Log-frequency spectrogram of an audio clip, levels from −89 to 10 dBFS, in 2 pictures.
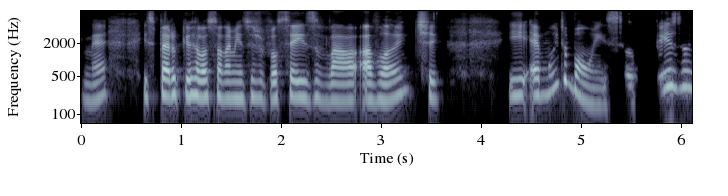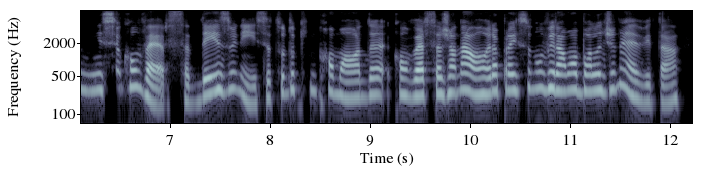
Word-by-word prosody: né, 185 +5 -4 0.3
espero 215 +2 +5
que 220 - -4
o - - +6
relacionamento 205 -1 +1
de 200 -1 -5
vocês 195 +1 +1
vá 180 -1 +2
avante, 195 +3 +2 0.7
e 220 0 -2
é 225 0 +4
muito 320 - -3
bom 215 - -1
isso. 150 -1 -10 0.4
Desde 315 +2 0
o 315 - -1
início, 280 +2 -5
conversa, 300 - 0
desde 245 - 0
o - - -4
início. 200 - -7
Tudo 250 +7 -7
que 285 - -24
incomoda, 225 -3 -2
conversa 220 +1 +2
já 250 +2 +1
na 255 -4 +5
hora, 240 +3 +2
pra 275 +1 -1
isso 275 +3 -6
não 300 0 -5
virar 280 -2 +4
uma 280 +1 +1
bola 270 +1 0
de 285 +2 -4
neve, 210 - -3
tá? 170 +2 -5
225 Hz, 180 wpm, -23 LUFS, 195-275 Hz, 0.7 s, o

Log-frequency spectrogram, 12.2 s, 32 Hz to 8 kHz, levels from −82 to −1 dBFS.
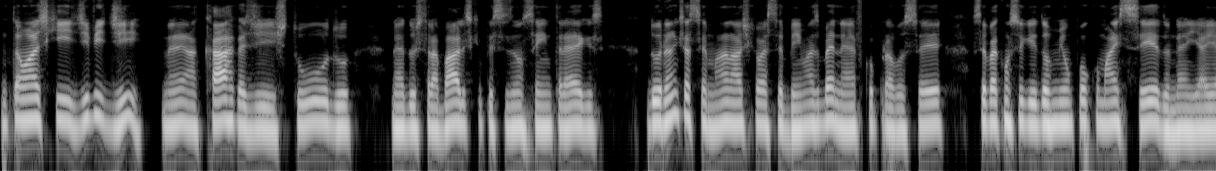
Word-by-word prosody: então 160 +4 0
acho 170 -3 +2
que 160 -3 +1
dividir, 155 -2 -1 0.2
né, 140 +2 0
a 135 -1 0
carga 150 +2 +3
de 125 0 0
estudo, 135 +2 -1 0.4
né, 125 0 +1
dos 125 -1 -1
trabalhos 130 +2 +1
que - - -13
precisam 130 0 -2
ser 115 +3 -2
entregues 130 -1 -1 0.4
durante 155 +6 +2
a - - +3
semana, 145 0 0
acho 140 -4 -2
que - - -4
vai 140 -1 +1
ser 135 +2 -2
bem 125 +1 +1
mais 140 +1 0
benéfico 135 -3 0
pra 130 -1 -3
você, 135 +4 0 0.3
você 150 - -1
vai 150 0 +3
conseguir 145 -1 +1
dormir 145 +1 +3
um 145 - 0
pouco 150 0 -3
mais 145 -1 +1
cedo, 140 -4 +2
né, 120 +1 +2
e, 120 - +2
aí, 125 0 +2
135 Hz, 190 wpm, -23 LUFS, 125-145 Hz, 0.4 s, carga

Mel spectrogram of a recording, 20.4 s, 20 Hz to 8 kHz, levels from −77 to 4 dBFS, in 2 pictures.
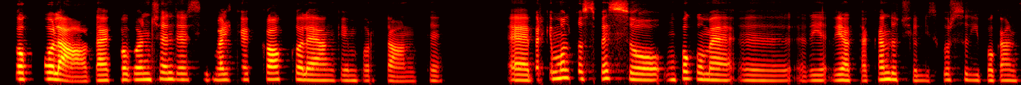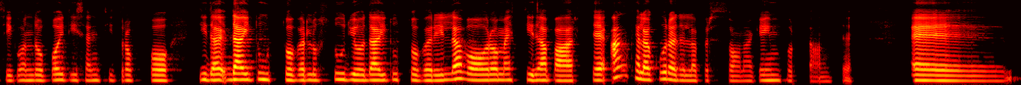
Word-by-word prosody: Coccolata, 210 -7 +6
ecco, 195 +2 -1
concedersi 215 -1 -1
qualche 205 +1 -2
coccola 220 -2 +3
è - - +5
anche 190 -1 -1
importante. 175 -1 -8 0.6
Ehm, 195 -2 +4
perché 215 +4 -6
molto 270 -1 +1
spesso, 235 -5 0
un 210 0 -8
po' 245 +2 0
come 200 -4 0
ehm, 180 -2 -10
ri 185 +1 -6
riattaccandoci 195 +3 -2
al 180 - -10
discorso 200 +4 -13
di 190 -1 -11
poc'anzi, 185 -1 -7
quando 185 0 -6
poi 200 +2 -2
ti 195 0 -11
senti 190 0 -12
troppo 190 0 -3 0.2
ti 215 - -6
dai 200 -1 +2
dai 210 0 +7
tutto 215 -2 -3
per 195 +1 -4
lo 195 - -4
studio, 195 0 -3
dai 195 0 +3
tutto 205 -1 -8
per 185 0 -3
il 190 +2 -2
lavoro, 200 -4 +2
metti 200 0 -5
da 195 0 +1
parte 180 +1 0
anche 325 - +2
la 210 -3 +4
cura 225 -2 +1
della 180 -2 -6
persona, 175 -1 -14
che 185 - -11
è - - -4
importante. 170 -4 -12 0.5
Ehm, 175 -3 +1
195 Hz, 150 wpm, -23 LUFS, 185-210 Hz, 0.6 s, dai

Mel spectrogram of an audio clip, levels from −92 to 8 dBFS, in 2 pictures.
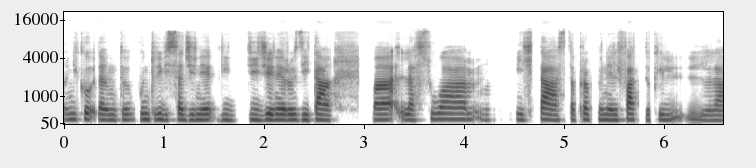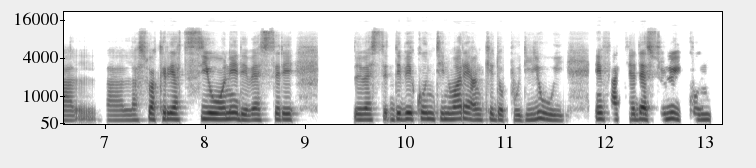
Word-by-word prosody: non 190 - -7
dico 200 +1 -2
da 195 - -1
un 185 0 -5
to 185 +1 -6
punto 200 0 -5
di 200 - -1
vista 190 +1 -2
gene 185 0 -1
di 185 0 -8
di 190 -1 -5
generosità, 185 0 +2 0.4
ma 190 0 +4
la 185 - -2
sua, 205 +2 -2
mhmm, 200 -1 -11 0.3
umiltà 190 -1 0
sta 180 +1 -8
proprio 185 0 -4
nel 180 -1 -1
fatto 190 0 -1
che 185 0 -8 0.2
l 200 -7 -9
la 170 -1 -3 0.3
la 170 0 -7
la 175 +1 -5
sua 205 +3 +2
creazione 210 +1 +5
deve 190 -2 +1
essere 195 +1 0 0.6
deve 190 0 0
esse 190 +1 -3
deve 210 +2 +5
continuare 215 0 +2
anche 185 +1 0
dopo 180 -1 -3
di 180 +2 -4
lui. 195 -6 0 0.3
E 215 - +3
infatti 195 -2 -2
adesso 200 0 +4
lui 220 -1 +6
con 195 -1 -3
195 Hz, 195 wpm, -23 LUFS, 185-205 Hz, 0.6 s, lui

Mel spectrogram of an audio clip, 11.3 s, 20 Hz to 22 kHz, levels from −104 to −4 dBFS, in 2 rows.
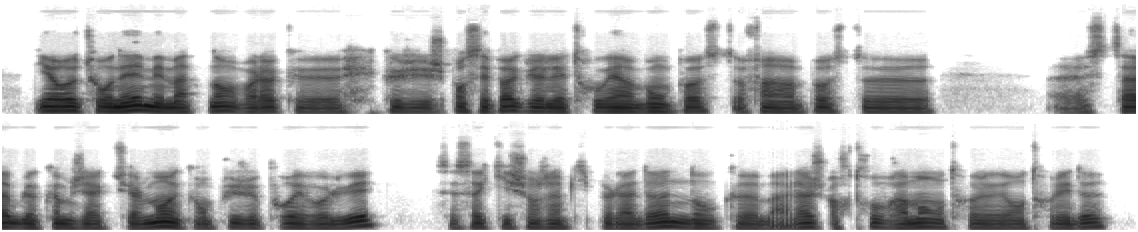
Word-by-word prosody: d'y 110 - +4
retourner, 110 +1 +6
mais 105 -4 +6
maintenant 95 +4 +2
voilà 95 +2 +1
que 90 -2 -4 0.2
que 100 - -1
je 95 -1 -2
je 90 - -5
pensais 105 -1 0
pas 110 - +4
que 105 - -7
j'allais 95 -1 +3
trouver 95 +1 -1
un 95 -1 +4
bon 95 0 +1
poste, 100 +3 -3
enfin 95 -3 -1
un 90 - -2
poste, 95 0 -5
heu 90 -2 -2 0.6
heu, 80 +1 -10
stable 100 +3 +1
comme 95 0 -1
j'ai 90 0 -2
actuellement, 90 +6 +2
et - - -1
qu'en 90 -1 -6
plus 100 +3 -4
je 95 - -1
pourrais 95 0 -2
évoluer, 90 +11 +2 0.3
c'est - - -13
ça 100 +2 -3
qui 95 - -8
change 95 0 -3
un 95 - 0
petit 90 - -15
peu - - -5
la 90 -1 -1
donne, 110 +4 +3
donc, 90 -3 -3
heu, 90 -1 -1
bah, 80 - -5
là, 100 - +1
je 100 - -5
me - - -5
retrouve 105 - -5
vraiment 95 +4 +1
entre 95 -1 -4
entre 90 0 -5
les 90 - -1
2. 105 +3 -1
95 Hz, 280 wpm, -22 LUFS, 90-100 Hz, 0.6 s, retourner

